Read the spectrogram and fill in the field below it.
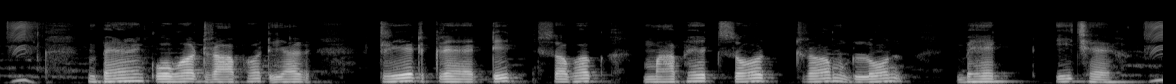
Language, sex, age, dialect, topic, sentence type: Maithili, male, 18-24, Bajjika, banking, statement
